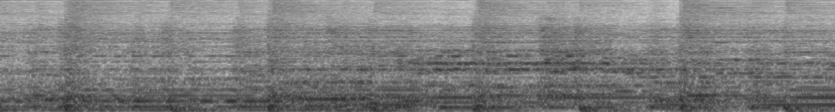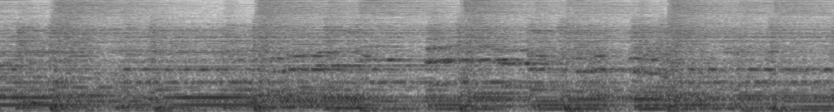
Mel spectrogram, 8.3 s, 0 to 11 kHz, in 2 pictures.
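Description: Blues-rock recording playing back through Sonus Faber Olympica Nova 3 floorstanding loudspeakers, recorded in the room: an instrumental passage with guitar and a steady drum beat, no vocals.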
